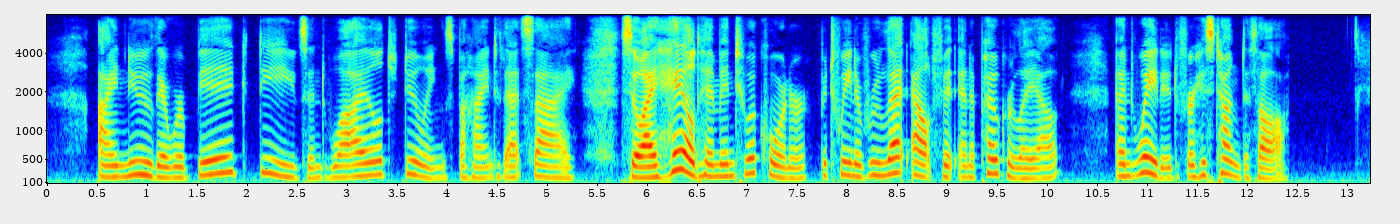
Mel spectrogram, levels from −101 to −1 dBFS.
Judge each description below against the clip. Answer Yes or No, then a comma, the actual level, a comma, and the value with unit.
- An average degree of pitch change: Yes, average, 3.6 semitones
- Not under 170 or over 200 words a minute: No, average, 155 wpm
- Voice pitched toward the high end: Yes, high, 200 Hz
